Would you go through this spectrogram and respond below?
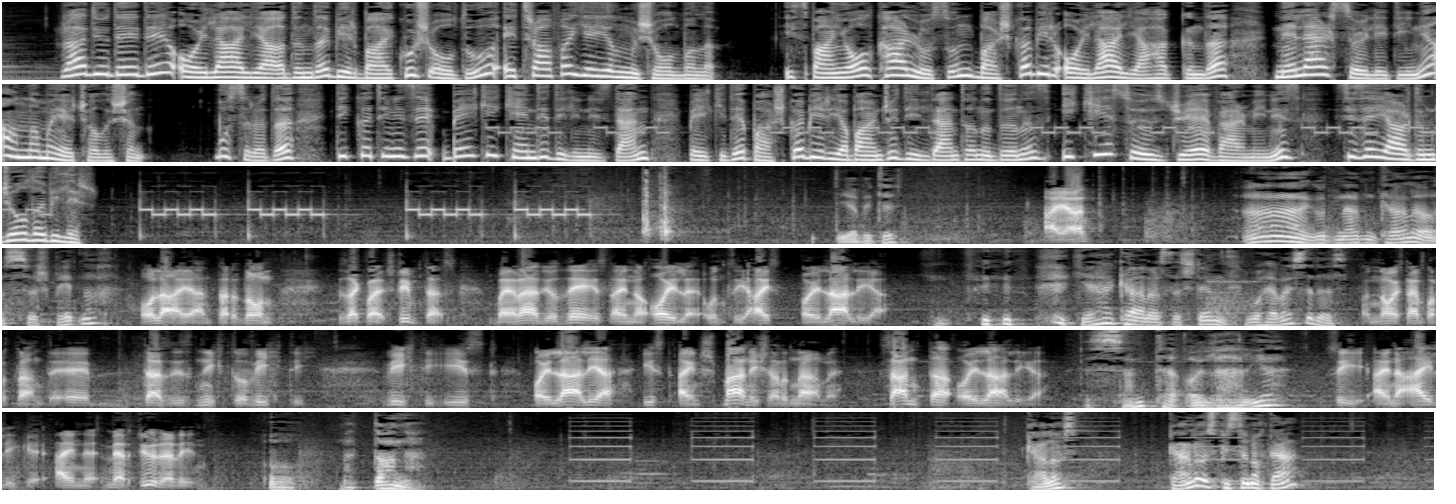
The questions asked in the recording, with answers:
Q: İspanyol Carlos'un başka bir Oylalya hakkında neler söylediğini anlamaya çalışın.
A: Carlos, Santa Oylalya'dan, yani Azize Oylalya'dan söz ediyor.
